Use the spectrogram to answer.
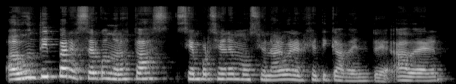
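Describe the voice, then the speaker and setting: A woman's voice: a little high, a little fast. A woman, a life coach answering viewer questions in a casual, reflective way, full of fillers and restarts.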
